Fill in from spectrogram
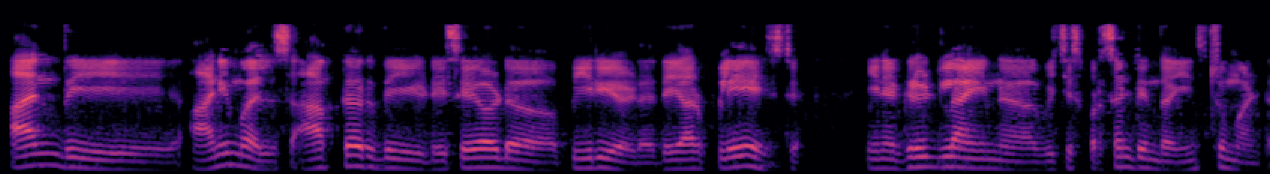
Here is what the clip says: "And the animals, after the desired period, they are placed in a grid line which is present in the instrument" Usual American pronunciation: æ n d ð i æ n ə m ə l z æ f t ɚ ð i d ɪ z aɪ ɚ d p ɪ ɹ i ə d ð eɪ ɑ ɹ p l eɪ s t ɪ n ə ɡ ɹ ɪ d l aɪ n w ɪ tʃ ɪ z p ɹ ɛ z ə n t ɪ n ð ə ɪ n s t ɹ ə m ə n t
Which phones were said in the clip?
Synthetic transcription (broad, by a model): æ n d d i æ n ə m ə l s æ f t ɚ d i d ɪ s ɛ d d p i ɹ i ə d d eɪ ɑ ɹ p l eɪ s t ɪ n ə ɡ ɹ ɪ d l aɪ n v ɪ tʃ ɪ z p ɹ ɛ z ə n t ɪ n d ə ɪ n s t ɹ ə m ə n t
